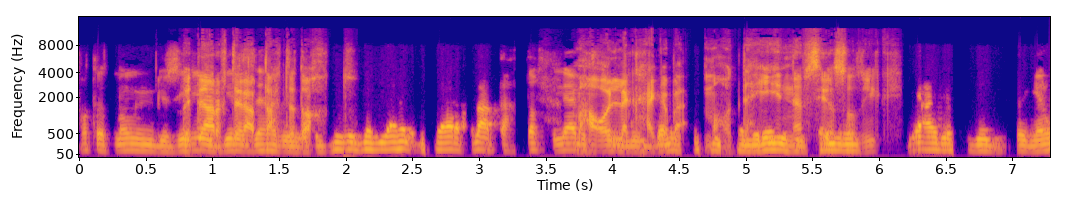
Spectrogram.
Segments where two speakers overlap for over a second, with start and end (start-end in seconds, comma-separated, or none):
0.8-2.1, 3.7-5.9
